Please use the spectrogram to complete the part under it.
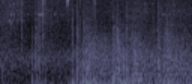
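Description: Rhythmic hoofbeats of a ridden horse in Conan Exiles, a steady clip-clop pattern building after a brief quieter start, moderately close under a soft outdoor bed.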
